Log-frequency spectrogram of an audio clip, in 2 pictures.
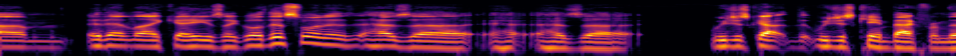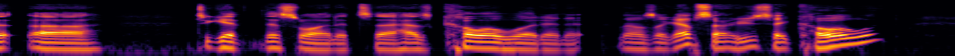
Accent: Kailua, Hawaii, United States; I am from Kailua.

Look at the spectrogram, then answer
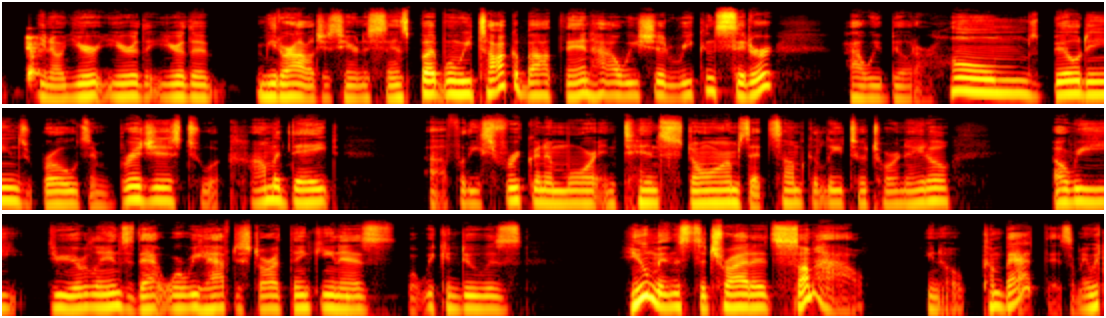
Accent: Midwest, United States; I grew up in the Midwest where, you know, you know, it used to be that Midwest.

